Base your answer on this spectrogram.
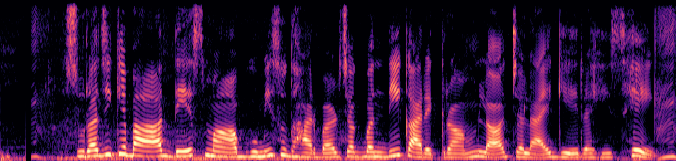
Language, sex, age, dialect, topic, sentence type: Chhattisgarhi, female, 41-45, Eastern, agriculture, statement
